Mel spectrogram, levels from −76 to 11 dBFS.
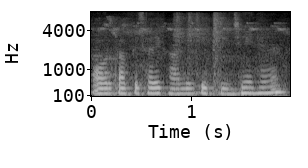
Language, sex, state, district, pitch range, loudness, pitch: Hindi, female, Uttar Pradesh, Shamli, 180-195 Hz, -18 LUFS, 185 Hz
